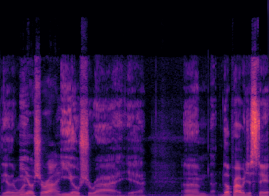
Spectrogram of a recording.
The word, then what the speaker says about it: Io Shirai: I never know how to pronounce that other girl's name. What's her name? The other one? Io Shirai? Io Shirai, yeah.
